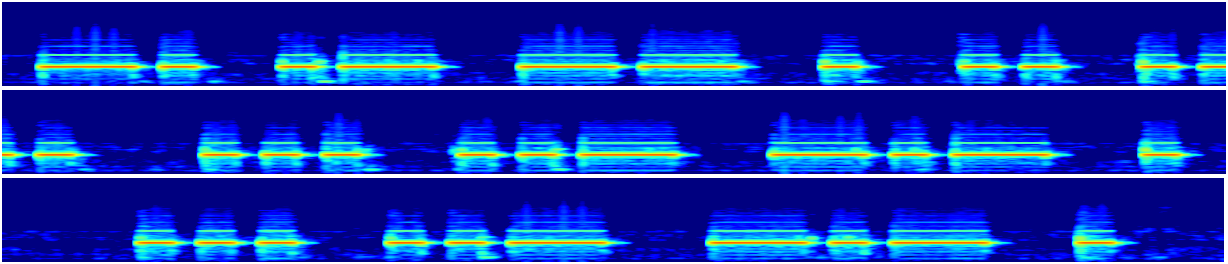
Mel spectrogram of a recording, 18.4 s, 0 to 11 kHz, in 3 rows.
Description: Morse code, heard as a keyed tone, about 8 wpm, 660 Hz. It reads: NAME IS SUKE SUKE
